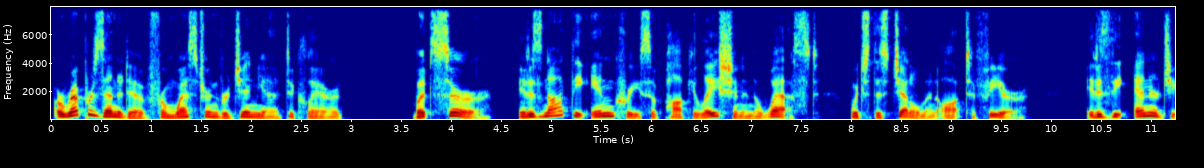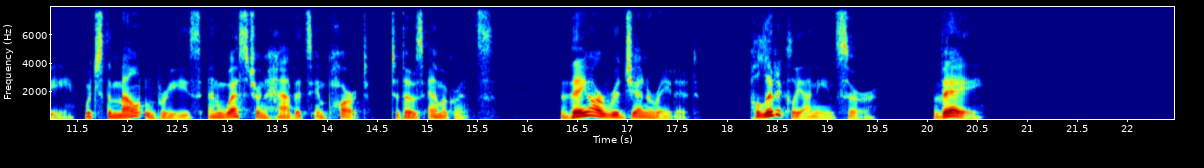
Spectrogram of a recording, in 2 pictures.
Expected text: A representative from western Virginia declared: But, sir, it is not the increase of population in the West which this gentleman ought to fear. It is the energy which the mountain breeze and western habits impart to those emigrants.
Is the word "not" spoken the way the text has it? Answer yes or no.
yes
